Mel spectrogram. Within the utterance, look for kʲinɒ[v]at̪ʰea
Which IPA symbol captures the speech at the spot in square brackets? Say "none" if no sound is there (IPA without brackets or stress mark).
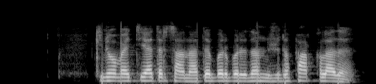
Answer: v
